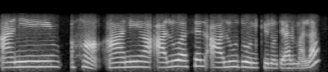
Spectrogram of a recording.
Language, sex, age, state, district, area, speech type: Marathi, female, 30-45, Maharashtra, Yavatmal, urban, conversation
